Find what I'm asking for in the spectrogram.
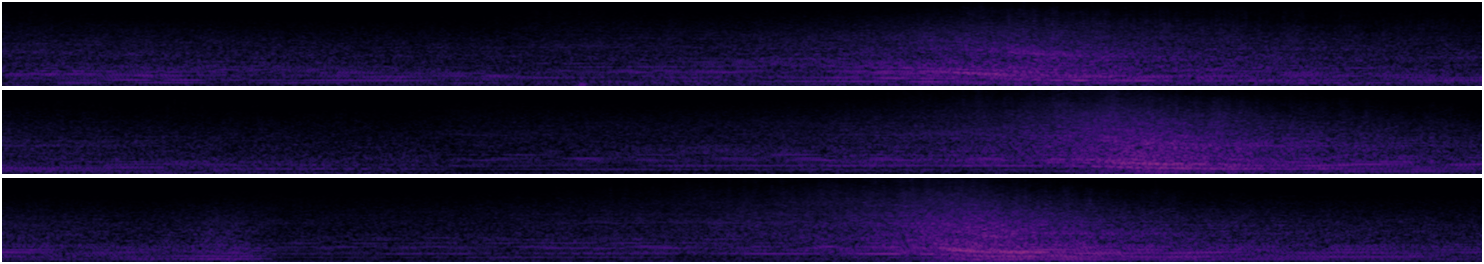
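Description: Race trucks in a racing video game roar past in three long swells, their engine notes rising and falling as each pass builds and fades, fairly faint and steady with no talking.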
